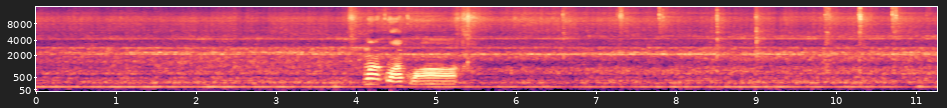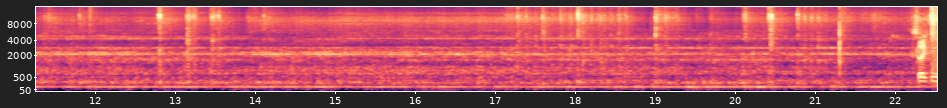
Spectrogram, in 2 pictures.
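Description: Fidget spinners whir and hum steadily on a hard floor.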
